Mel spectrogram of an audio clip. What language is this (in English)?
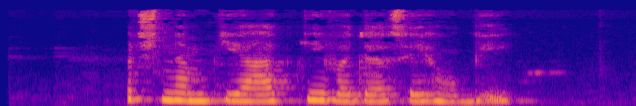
Urdu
